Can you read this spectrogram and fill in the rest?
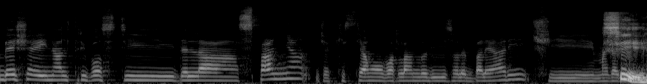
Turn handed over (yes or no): yes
